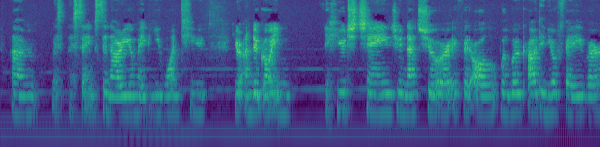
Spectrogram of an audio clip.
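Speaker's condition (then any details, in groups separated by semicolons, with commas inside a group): No condition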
